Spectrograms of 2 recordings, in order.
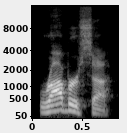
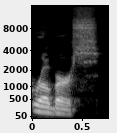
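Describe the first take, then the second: First: The name ends with an 'a' vowel. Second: The name ends with a 'ts' sound. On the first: The speaker calls it right. "I've got the pronunciation according to Baseball Reference" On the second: The speaker calls it wrong. "It's not Roberts"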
